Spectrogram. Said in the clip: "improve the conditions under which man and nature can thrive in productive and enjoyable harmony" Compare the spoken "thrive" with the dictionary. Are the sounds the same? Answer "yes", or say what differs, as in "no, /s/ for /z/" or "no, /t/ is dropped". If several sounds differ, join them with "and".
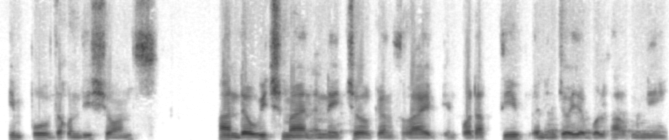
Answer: no, /b/ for /v/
